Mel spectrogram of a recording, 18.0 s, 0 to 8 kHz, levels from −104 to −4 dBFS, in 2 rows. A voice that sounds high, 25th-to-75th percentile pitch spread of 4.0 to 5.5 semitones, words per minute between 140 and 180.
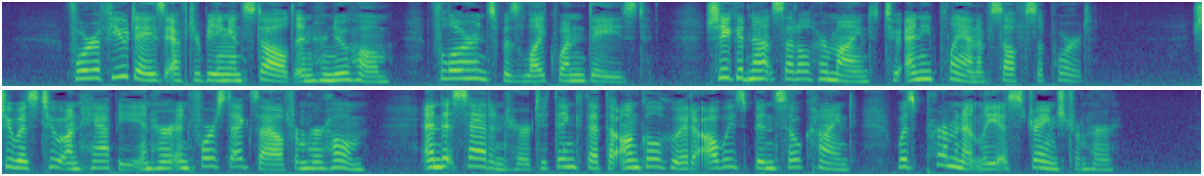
No: high, 230 Hz; average, 4.9 semitones; average, 195 wpm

